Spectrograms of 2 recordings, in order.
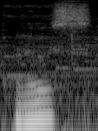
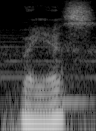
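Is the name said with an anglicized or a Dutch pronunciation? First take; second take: Dutch; anglicized. First: The name is said with a Dutch pronunciation. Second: The name is said with an anglicized pronunciation. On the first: The speaker calls it right. "the actual pronunciation is" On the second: The speaker calls it wrong. "We're going to call it"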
